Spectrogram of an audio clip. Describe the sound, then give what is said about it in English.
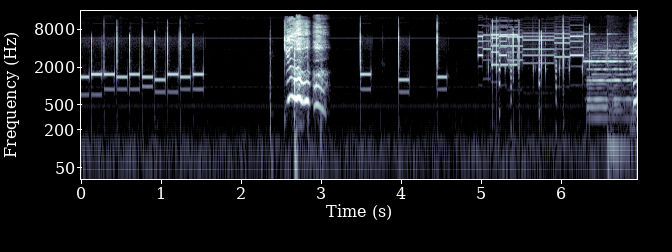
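Rapid, overlapping beeps of keys being pressed on mobile phones by children in a class, texting and playing games, with a brief vocal outburst in the middle and chirpy electronic game tones layering in near the end. “The children are all busily tapping away on their mobile phones.”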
